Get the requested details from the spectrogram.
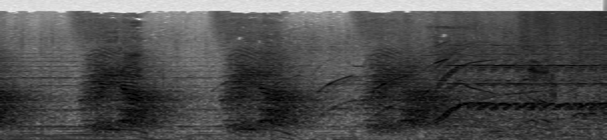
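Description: A crowd chants loudly in unison.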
